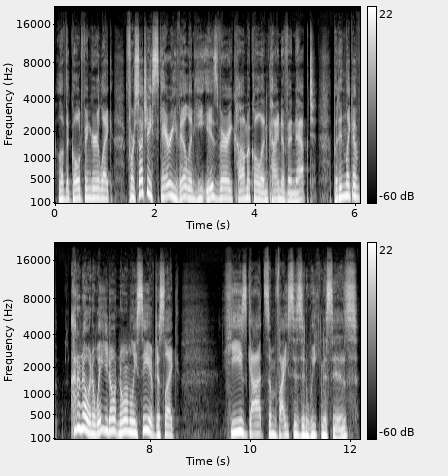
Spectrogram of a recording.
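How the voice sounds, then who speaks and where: A man's voice: fairly high pitch, expressive, normal speed, a little mellow, dry recording, studio quality. A man co-hosting a movie review podcast in casual chat, rambling and restarting sentences, slipping into silly voices to quote scenes. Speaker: podcast co-host.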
